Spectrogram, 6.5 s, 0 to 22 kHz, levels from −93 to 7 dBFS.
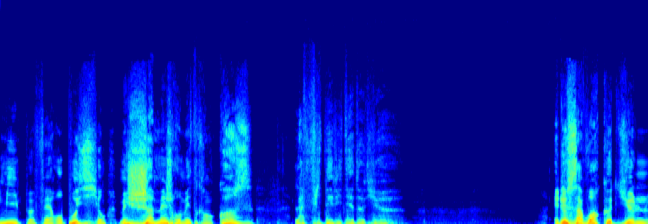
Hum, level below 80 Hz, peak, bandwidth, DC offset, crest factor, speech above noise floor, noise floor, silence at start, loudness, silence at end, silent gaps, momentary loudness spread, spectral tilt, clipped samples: none; -52 dBFS; -12 dBFS; 14 kHz; under 0.1%; 20 dB; 52 dB; -82 dBFS; 0 s; -30 LUFS; 0 s; none; 17 LU; -6.5 dB/octave; under 0.1%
